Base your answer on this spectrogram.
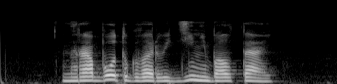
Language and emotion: Russian, angry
